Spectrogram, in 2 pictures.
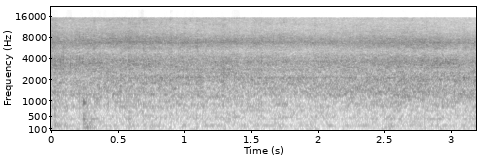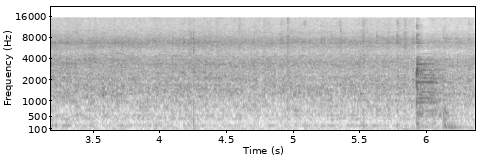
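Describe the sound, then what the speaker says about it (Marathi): Fenugreek leaves and mixed vegetables are stirred together in a pan over steady, low sizzling frying, with a sharp utensil clack near the end and no talking. "तर आता आपल्याला सर्व भाज्या एकत्र टाकून घ्यायच्या आहेत"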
